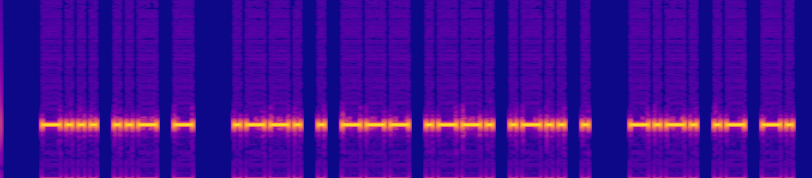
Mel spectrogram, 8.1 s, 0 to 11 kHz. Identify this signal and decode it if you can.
Morse code, heard as a keyed tone, about 20 wpm, 1000 Hz. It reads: BUT PEOPLE CAN
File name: qotdfiles / 20wpm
